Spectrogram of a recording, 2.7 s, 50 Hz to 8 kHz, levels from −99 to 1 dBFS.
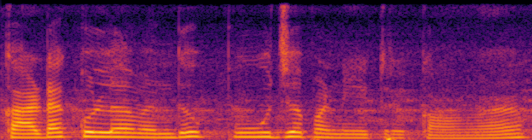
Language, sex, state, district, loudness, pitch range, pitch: Tamil, female, Tamil Nadu, Namakkal, -18 LUFS, 195-245 Hz, 225 Hz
